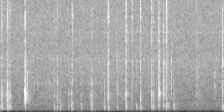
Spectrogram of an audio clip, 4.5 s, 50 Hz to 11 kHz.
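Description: Fingertips and nails strum across the plastic pins of a plastic paddle hairbrush with bristles, viewed from the side. About sixteen quiet, quick, dry clicks and taps scatter unevenly, bright and centered around 2 kHz with no low end. Each one stops almost instantly.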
